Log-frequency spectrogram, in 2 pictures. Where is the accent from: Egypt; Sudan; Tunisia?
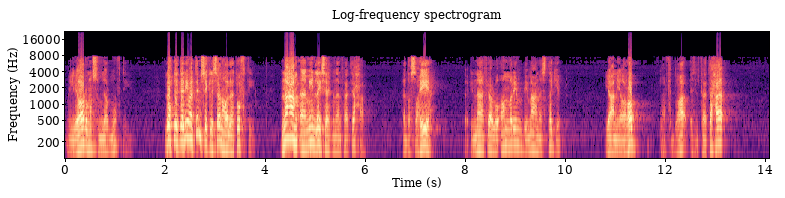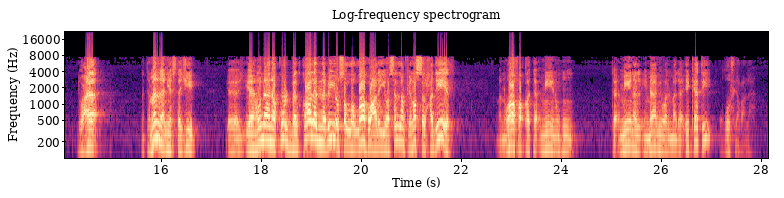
Egypt; لو ذكرنا مثلا في بلادنا مصر عددنا 100 مليون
